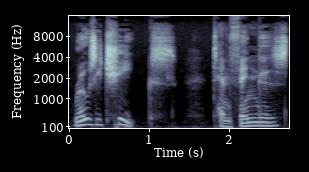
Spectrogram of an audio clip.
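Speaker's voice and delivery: hushed storyteller's whisper. Acted. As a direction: drop to a whisper for these details. Whispered details in mock legend.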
